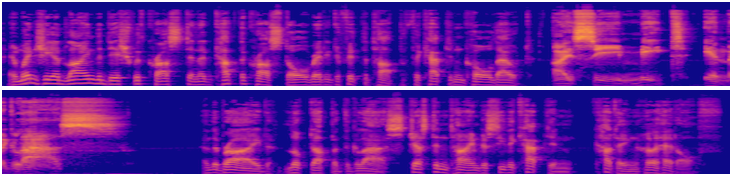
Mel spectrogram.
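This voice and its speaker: Deep, husky male storyteller. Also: normal speed, hardly any pauses. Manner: theatrical, expressive, with dark relish. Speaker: narrator. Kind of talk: dramatic storytelling reading.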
